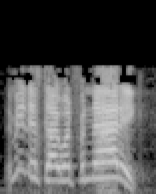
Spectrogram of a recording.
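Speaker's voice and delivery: high, full-force shout; fanatical yell. Shown as a demonstration. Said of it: "at how many decibels".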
